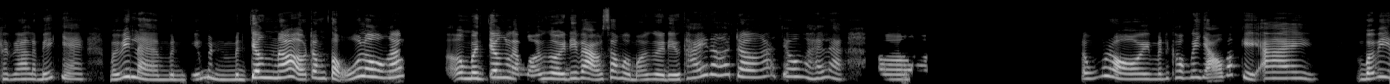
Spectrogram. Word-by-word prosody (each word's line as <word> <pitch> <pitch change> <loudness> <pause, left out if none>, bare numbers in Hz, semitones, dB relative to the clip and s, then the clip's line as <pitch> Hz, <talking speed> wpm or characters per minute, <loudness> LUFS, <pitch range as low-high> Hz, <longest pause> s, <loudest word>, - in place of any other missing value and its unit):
thực 245 -1 -6
ra 245 +1 -2
là 240 - -4
biết 250 +9 -5
nha, 250 -6 -4 0.3
bởi 230 +1 -1
vì 360 - +5
là 255 -10 0
mình, 215 0 -6
kiểu, 230 +3 -4
mình 225 -8 -4
mình 230 - -1
chưng 310 -1 +5
nó 325 +4 +7
ở 235 - +4
trong 285 0 -1
tủ 280 +6 +1
luôn 350 -5 +5
á, 330 +2 +5 0.4
ờ, 275 - -2
mình 275 -1 +2
chưng 320 -1 +4
là 265 -5 0
mọi 220 +1 -2
người 260 -2 +3
đi 275 +2 -2
vào 265 -6 +4
xong 305 +3 -2
rồi 255 -3 -1
mọi 220 +1 -5
người 235 -1 +1
đều 225 +1 +1
thấy 310 - -2
nó 460 - +2
hết 450 +1 -2
trơn 335 -3 +2
á, 380 +2 -7
chứ 440 - -5
hông 360 -1 0
phải 280 +3 -4
là 270 -7 -6 0.3
ờ. 235 - -7 2.0
Đúng 270 +3 -6
rồi, 250 -10 +2
mình 245 +3 -8
không 310 0 -5
có 325 - -3
giấu 320 - 0
bất 435 +1 -3
kỳ 285 -9 -1
ai, 285 -1 -1 0.4
bởi 255 +3 0
vì 355 -2 -1
275 Hz, 230 wpm, -21 LUFS, 240-320 Hz, 2.0 s, nó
